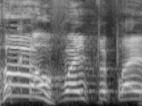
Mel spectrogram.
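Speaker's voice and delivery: laughing through mock excitement, high and loud; laughing sarcasm. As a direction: burst out laughing while faking eagerness. Sarcastic joke about Farming Simulator.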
